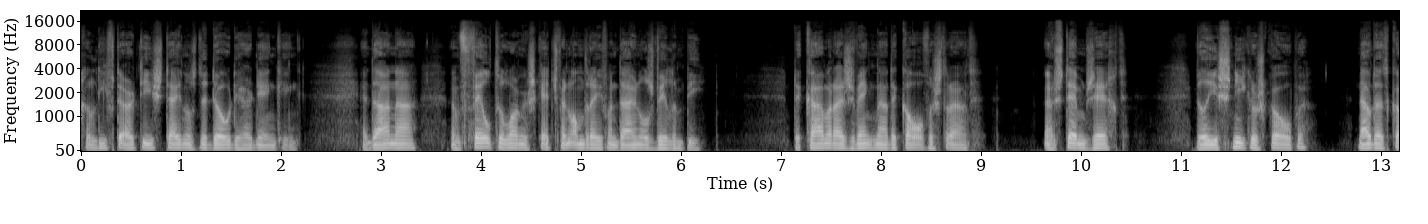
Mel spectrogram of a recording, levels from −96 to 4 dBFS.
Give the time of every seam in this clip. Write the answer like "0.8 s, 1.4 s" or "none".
none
